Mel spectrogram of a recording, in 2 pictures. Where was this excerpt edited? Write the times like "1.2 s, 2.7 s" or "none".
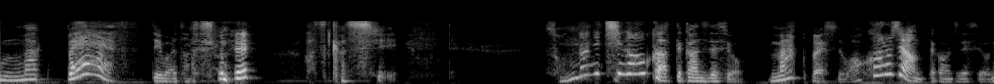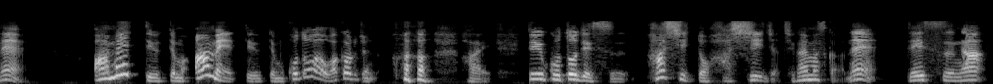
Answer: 13.7 s, 16.3 s, 18.9 s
